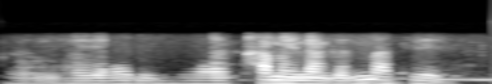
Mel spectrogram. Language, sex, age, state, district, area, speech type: Bodo, female, 60+, Assam, Udalguri, rural, conversation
